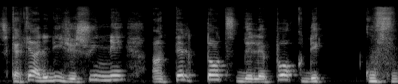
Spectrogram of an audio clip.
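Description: A somewhat breathy man at a fairly quick pace, very wide pitch swings, very clean recording and silent background. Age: 40s. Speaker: teacher of African spirituality and history. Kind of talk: lecture-style discussion.

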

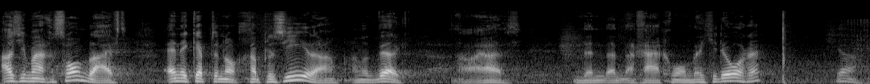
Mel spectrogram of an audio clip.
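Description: A man's pitch swings very widely, and he leaves long, frequent pauses. Light background noise can be heard. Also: fairly slow pace. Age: 80s+. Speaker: car mechanic. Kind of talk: interview answer. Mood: cheerful, content. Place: garage. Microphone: lapel.

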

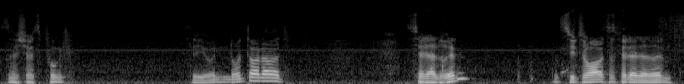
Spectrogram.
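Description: A man's fairly low-pitched voice at a moderate pace, with ordinary pitch variation, big swings in loudness, and long, frequent pauses. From eastern Germany, near Leipzig. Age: 30s. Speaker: gaming YouTuber. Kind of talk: let's play commentary. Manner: casual, chatty.

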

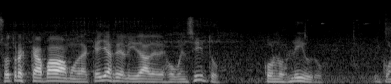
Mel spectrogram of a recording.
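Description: A man rattles off his words at a very fast pace. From eastern Cuba. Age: 30s. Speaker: political dissident; interviewee. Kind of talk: interview testimony. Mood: earnest, reflective. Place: office.

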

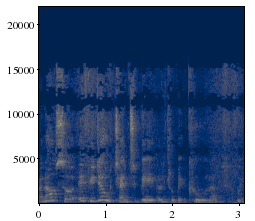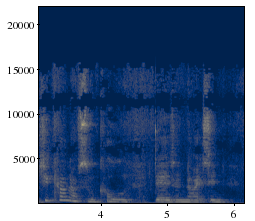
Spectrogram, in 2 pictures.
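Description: A woman speaks with a fairly high, somewhat breathy voice. The room gives off an audible echo. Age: 70s. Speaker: fashion vlogger. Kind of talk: casual try-on fashion presentation. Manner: casual with many fillers and hesitations. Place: home room. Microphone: camera far.

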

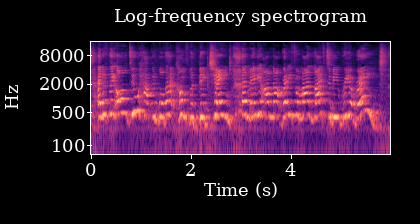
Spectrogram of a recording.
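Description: A woman speaks at an extremely high pitch and a fairly quick pace. Noticeable background noise is present. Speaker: stage actress and poet. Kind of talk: spoken word poetry performance. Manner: impromptu.

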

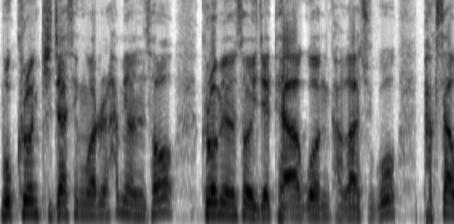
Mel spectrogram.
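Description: On a very clean recording with a silent background, a man talks at a moderate pace in a fairly high, animated voice. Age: 50s. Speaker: lawyer and political commentator. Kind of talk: political commentary monologue.

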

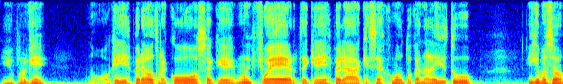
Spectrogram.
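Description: A man speaks at a fairly quick pace. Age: 40s. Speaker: stand-up comedian; podcast guest, comedian. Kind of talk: casual chat. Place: studio. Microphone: studio mic.

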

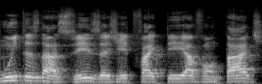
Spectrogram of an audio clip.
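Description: Against a quiet background, a man speaks at a moderate pace and fairly high pitch with fairly even intonation. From Chapada do Norte, Minas Gerais, Brazil; Minas Gerais, Brazil. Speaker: town mayor. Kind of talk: political interview. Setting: studio. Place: studio. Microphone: studio mic.

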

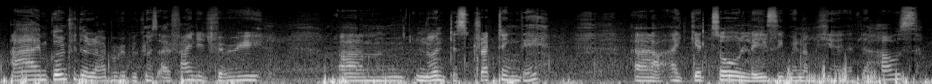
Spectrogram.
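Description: Over loud background noise, a woman talks at a moderate pace. The sound is dry, with no echo. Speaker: vlogger. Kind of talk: casual vlog chat. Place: street. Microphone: phone near.

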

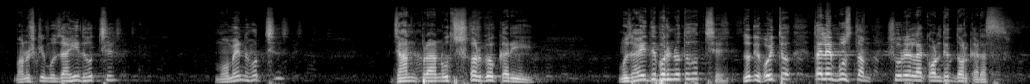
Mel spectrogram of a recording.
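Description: A man speaks loudly in a high voice. His intonation is lively. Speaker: religious leader. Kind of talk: answering a question, speech-like explanation. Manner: loud, forceful; sharp, stern tone.

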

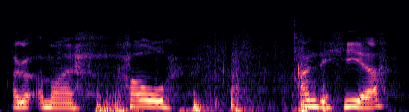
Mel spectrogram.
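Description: A man talks in monotone, flat intonation while noticeable background noise continues. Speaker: fishing vlogger. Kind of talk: casual vlog chat. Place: garden. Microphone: phone near.

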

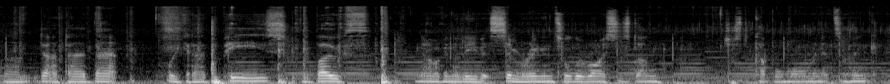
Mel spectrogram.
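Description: Moderate pace over clear background music. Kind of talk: cooking tutorial narration. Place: kitchen.

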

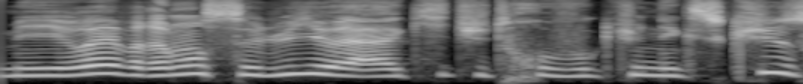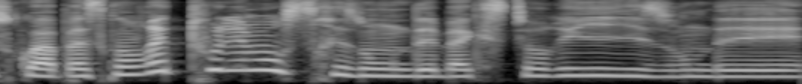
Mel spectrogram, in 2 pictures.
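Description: In a very clean recording with a silent background, a woman speaks fairly quickly with hardly any pauses, her fairly high voice dark and mellow in tone with ordinary pitch variation. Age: 30s. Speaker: stand-up comedian and screenwriter. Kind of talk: casual chat.

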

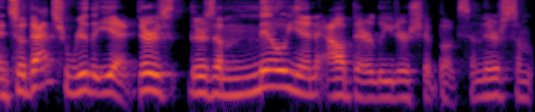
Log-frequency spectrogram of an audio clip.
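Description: Against a quiet background, a man speaks at a very fast pace. His pitch is fairly high. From East Texas. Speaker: author and speaker; speaker. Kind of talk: interview conversation. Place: home room. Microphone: studio mic.

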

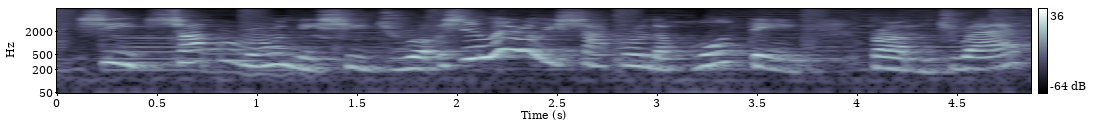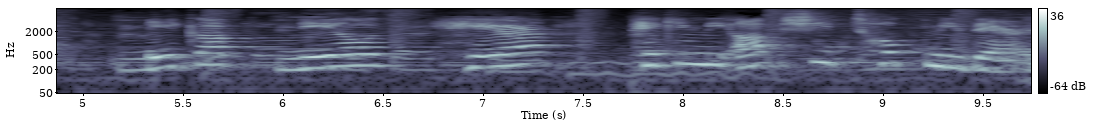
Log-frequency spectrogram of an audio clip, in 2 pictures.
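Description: The pace is fairly slow. Music plays clearly in the background. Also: woman. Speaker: beauty vlogger. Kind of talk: casual vlog storytelling. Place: home room.

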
